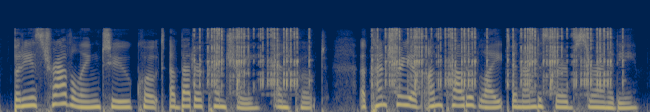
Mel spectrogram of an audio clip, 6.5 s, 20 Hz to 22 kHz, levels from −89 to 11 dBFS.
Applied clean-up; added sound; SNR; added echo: none; Clock; 8 dB; none.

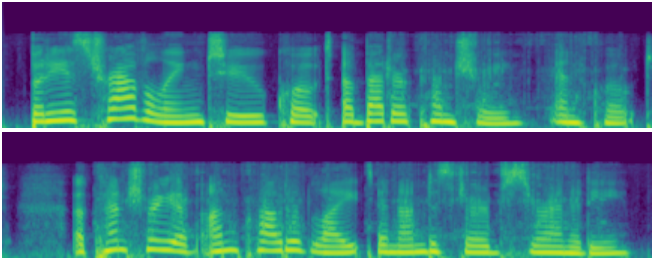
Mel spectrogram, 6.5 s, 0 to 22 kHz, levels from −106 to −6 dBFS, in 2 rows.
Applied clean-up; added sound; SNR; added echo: neural separator model SepFormer DNS4.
